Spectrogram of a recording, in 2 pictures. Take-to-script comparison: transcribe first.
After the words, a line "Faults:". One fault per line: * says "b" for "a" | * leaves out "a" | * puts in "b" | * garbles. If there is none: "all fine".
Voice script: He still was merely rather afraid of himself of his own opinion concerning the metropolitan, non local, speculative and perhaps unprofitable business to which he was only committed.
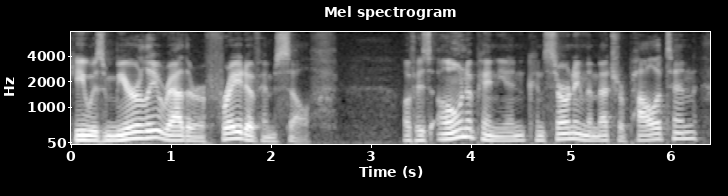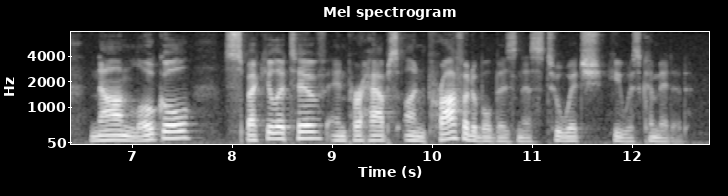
He was merely rather afraid of himself of his own opinion concerning the metropolitan, non local, speculative and perhaps unprofitable business to which he was committed.
Faults:
* leaves out "still"
* leaves out "only"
